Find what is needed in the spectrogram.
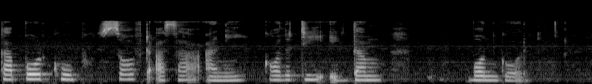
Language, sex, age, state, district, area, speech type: Goan Konkani, female, 30-45, Goa, Salcete, rural, spontaneous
